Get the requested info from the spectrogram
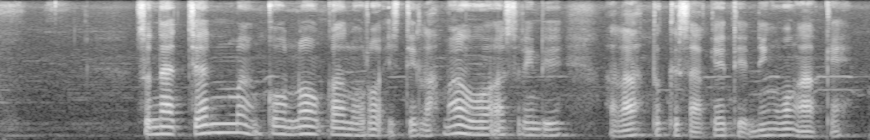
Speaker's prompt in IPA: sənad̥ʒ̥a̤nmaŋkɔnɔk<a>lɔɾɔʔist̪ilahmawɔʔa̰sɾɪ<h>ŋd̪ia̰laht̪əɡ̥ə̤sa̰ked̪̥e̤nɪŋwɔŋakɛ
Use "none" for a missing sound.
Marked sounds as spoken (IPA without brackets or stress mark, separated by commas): a, none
